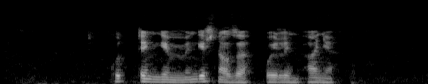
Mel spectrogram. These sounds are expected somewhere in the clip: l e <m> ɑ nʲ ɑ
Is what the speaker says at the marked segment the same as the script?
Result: no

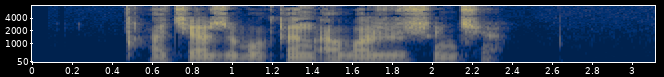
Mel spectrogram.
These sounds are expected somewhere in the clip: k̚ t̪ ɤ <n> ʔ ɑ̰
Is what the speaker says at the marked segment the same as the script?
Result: yes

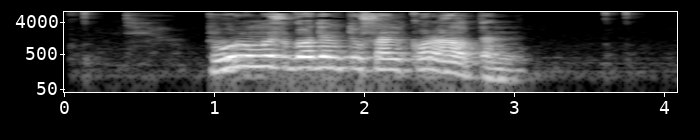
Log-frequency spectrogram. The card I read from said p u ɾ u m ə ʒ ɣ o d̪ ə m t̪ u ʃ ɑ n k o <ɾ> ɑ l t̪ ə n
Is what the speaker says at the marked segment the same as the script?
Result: yes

